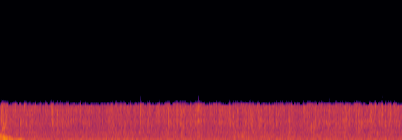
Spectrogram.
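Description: Steady background hiss with no distinct events, the noise floor of a room recording.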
